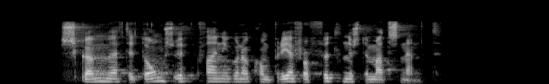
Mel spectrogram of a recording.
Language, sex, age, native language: Icelandic, male, 20-29, Icelandic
